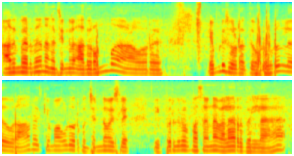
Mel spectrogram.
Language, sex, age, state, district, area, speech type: Tamil, male, 18-30, Tamil Nadu, Tiruvannamalai, urban, spontaneous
